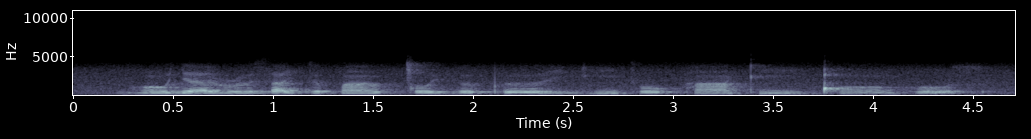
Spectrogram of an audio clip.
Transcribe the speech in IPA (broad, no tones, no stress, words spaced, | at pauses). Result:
ɡʱõu̯lʲaːy̯ɭɵ sai̯tɵpãu̯ ǀoy̯ɦɵ pʼɵːi̯ ɡʱĩ tʰopʰã kʼĩːǃʰõːɡʱos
